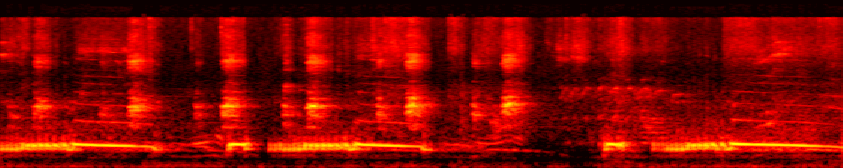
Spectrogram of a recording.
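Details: Dove cooing in a manggung performance: long, steady, low hums held for about two seconds each, with a short rising note between them and a pause before the phrase repeats. Faint chirps from other birds are heard behind.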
